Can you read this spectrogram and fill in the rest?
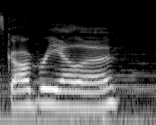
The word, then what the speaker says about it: Gabriella: So my name is Gabriella, which is, the pronunciation is Italian.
